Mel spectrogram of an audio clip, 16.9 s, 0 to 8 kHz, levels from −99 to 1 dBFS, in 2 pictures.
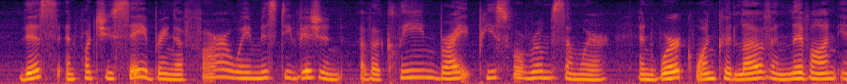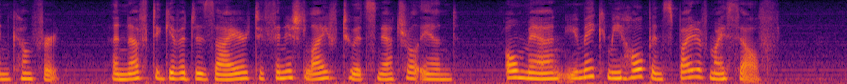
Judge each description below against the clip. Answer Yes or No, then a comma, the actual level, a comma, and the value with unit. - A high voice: Yes, high, 210 Hz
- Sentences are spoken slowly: No, average, 175 wpm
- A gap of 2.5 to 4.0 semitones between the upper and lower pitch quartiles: Yes, average, 3.3 semitones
